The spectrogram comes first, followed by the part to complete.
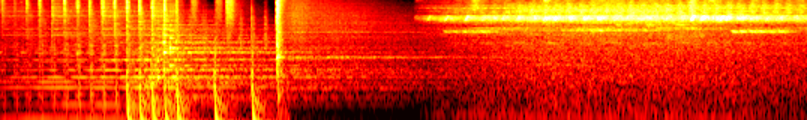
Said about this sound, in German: Das ist News Plus und wir nehmen dich mit tief in den Regenwald.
